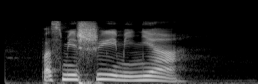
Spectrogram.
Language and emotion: Russian, angry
